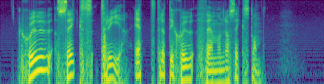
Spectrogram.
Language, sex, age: Swedish, male, 19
